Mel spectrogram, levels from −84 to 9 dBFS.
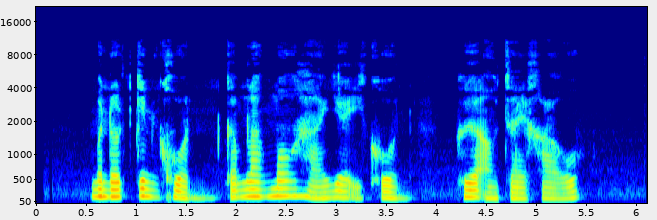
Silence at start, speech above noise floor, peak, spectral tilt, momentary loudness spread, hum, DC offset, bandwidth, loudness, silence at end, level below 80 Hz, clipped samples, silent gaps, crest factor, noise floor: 0.55 s; 37 dB; -4 dBFS; -8 dB/octave; 9 LU; none; under 0.1%; 11 kHz; -24 LUFS; 0.7 s; -62 dBFS; under 0.1%; none; 20 dB; -60 dBFS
